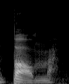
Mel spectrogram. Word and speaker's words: Bombe: Now, it's spelt B-O-M-B-E. For the rest the of the bomb. War... Sorry, go on. – Sorry, I just said that in a slightly French accent because I had an E on the end.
